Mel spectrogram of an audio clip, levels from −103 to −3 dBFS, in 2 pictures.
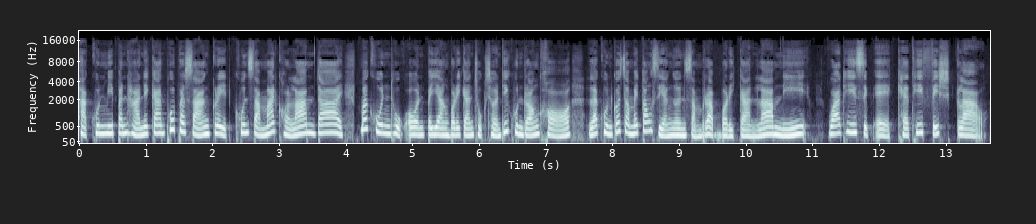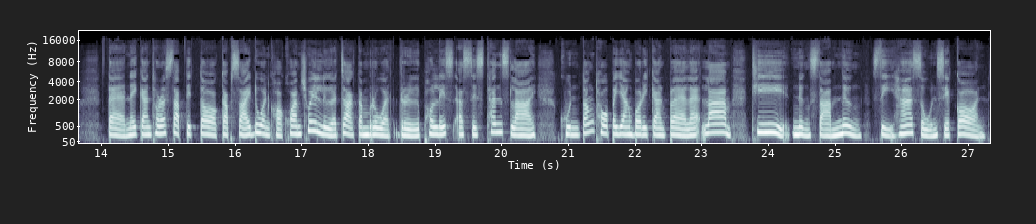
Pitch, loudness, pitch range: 230 Hz, -16 LUFS, 210-265 Hz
